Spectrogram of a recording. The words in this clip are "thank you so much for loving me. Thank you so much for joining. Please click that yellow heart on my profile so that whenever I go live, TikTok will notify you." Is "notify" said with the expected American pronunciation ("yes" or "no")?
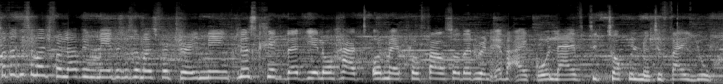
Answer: yes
